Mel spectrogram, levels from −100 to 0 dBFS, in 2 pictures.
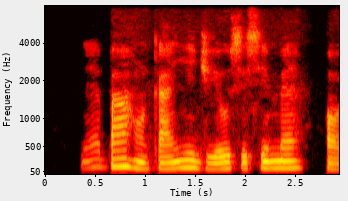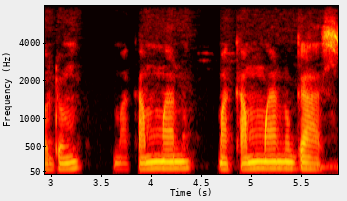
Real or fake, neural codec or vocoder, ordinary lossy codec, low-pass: real; none; none; none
